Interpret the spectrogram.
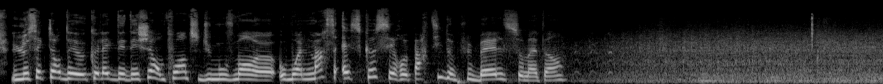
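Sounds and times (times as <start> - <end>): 
speech: 0.1 - 5.8
outdoor traffic noise: 3.4 - 8.8
truck engine rumbling as it pulls out of a site: 4.7 - 8.8.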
